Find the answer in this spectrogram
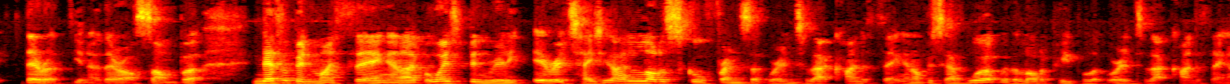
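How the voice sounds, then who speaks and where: A woman with a British accent speaks at a very fast pace with hardly any pauses. Her very deep, low pitch carries lively intonation and big swings in loudness. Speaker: HR consultant. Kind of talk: podcast interview. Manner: animated.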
